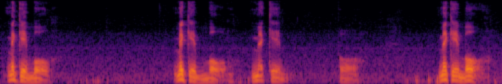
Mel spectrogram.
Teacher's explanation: It goes up. It goes down and ends sharp.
